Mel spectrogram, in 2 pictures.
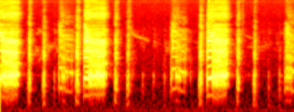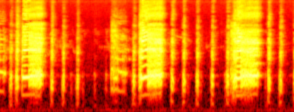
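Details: Wild red junglefowl lured toward a decoy: repeated loud, harsh squawks in pairs, around every one and a half seconds, interspersed with fast clucking pulses.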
